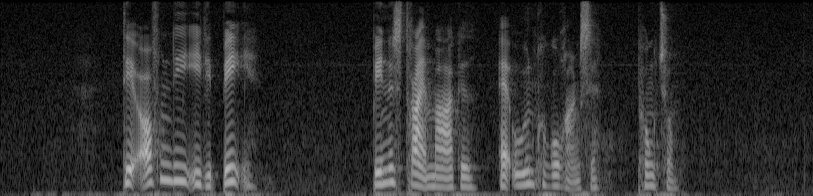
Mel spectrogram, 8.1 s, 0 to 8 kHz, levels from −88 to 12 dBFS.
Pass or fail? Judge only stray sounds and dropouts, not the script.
pass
